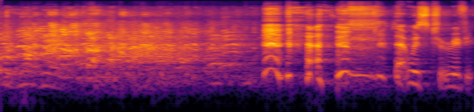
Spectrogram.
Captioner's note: audience laughing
